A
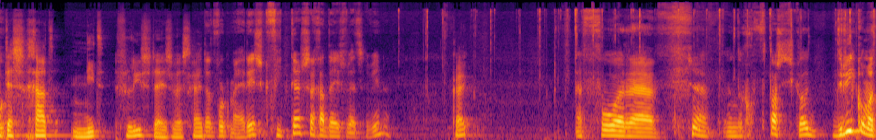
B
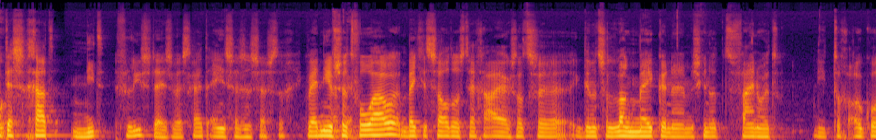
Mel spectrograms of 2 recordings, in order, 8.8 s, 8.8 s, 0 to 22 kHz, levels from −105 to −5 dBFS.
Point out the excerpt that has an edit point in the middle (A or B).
A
